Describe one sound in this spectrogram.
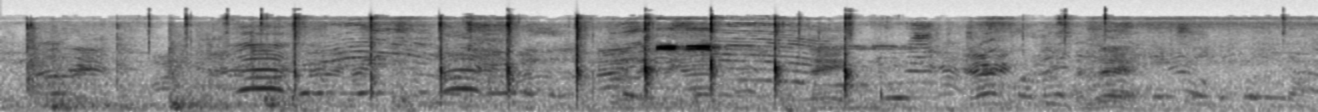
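Spectators shout and cheer from the sideline outdoors.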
